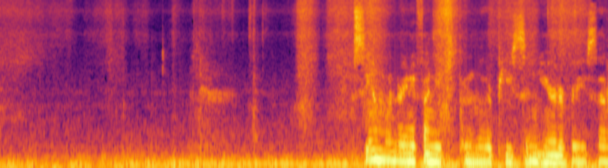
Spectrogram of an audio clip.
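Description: Hands slide and rub across sheets of paper.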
